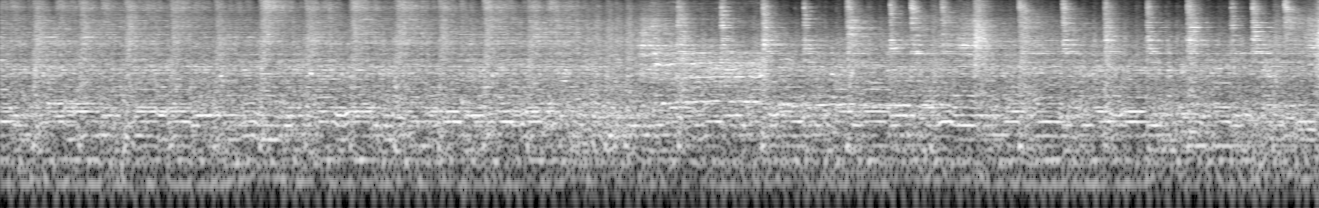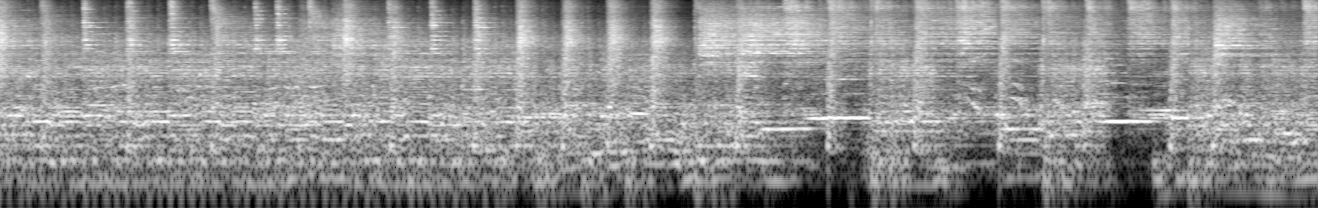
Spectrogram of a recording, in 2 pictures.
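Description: A rock band playing live, amplified electric guitar and bass over a drum kit keeping a steady beat.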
